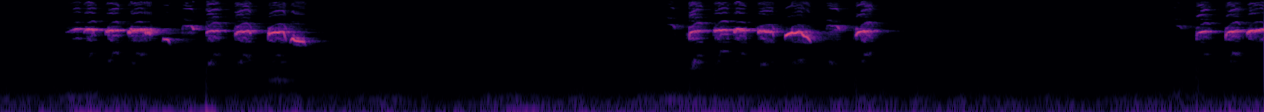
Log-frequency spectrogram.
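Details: Lure song of the orange-headed thrush, meant to spur birds into ngeplong singing: dense, rich warbled phrases of about two seconds, repeated after long pauses, with a faint hum under the quiet gaps.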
